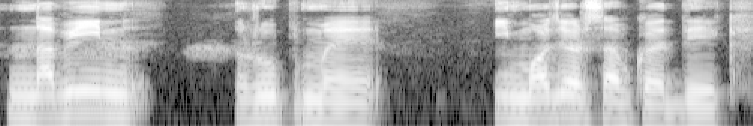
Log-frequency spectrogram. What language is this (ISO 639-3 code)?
mai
